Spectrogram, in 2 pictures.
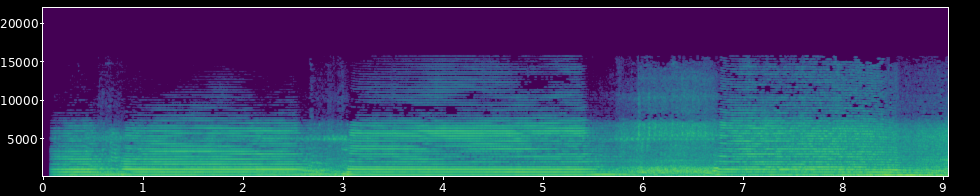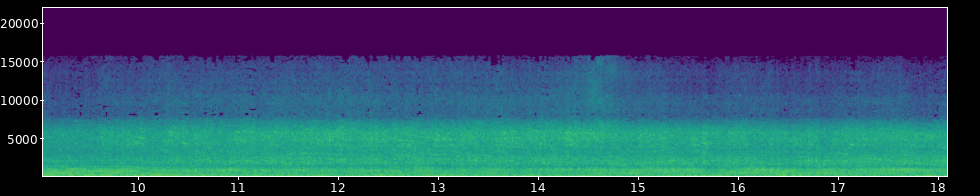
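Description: Secunderabad Rajdhani Express passing at full speed: the locomotive's horn sounds in about four long blasts, its pitch dropping as the locomotive goes by about eight seconds in. Then comes the steady rush and wheel clatter of the coaches passing.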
